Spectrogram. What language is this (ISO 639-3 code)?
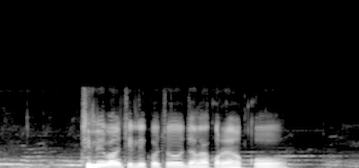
sat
